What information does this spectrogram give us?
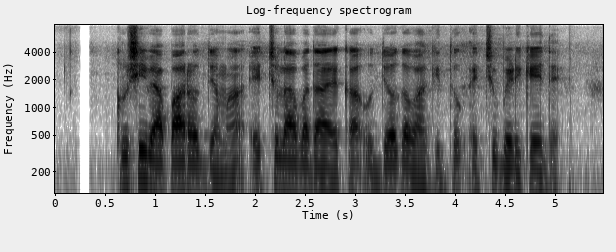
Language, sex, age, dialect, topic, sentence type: Kannada, male, 46-50, Mysore Kannada, agriculture, statement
